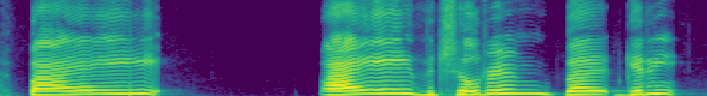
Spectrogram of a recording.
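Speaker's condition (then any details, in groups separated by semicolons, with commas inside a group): Cerebral palsy; stutters, clearer when medicated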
